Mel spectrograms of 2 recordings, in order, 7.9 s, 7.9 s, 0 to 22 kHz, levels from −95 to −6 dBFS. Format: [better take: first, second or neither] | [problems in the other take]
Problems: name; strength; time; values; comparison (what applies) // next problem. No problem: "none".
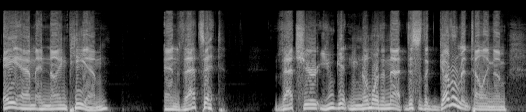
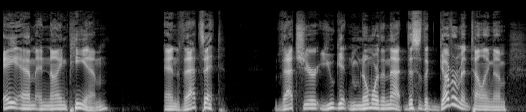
second | distortion; heavy; 6 dB below the speech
